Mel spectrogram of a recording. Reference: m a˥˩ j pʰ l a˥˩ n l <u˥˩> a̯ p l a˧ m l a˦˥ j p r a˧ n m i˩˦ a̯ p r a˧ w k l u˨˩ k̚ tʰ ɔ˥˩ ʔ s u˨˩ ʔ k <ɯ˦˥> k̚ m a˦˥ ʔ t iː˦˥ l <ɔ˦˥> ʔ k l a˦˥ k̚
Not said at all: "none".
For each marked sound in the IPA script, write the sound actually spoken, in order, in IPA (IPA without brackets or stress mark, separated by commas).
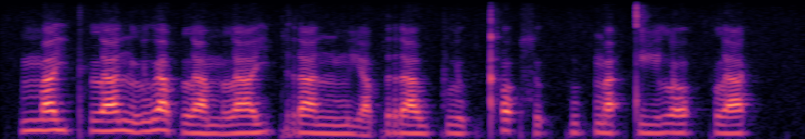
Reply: u˥˩, u˦˥, ɔ˦˥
